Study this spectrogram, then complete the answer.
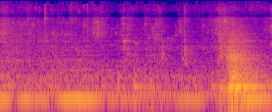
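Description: Hot water, about a litre, pours from a vessel into a pot for mutton soup, a soft steady splashing that swells into a louder gush near the end.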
